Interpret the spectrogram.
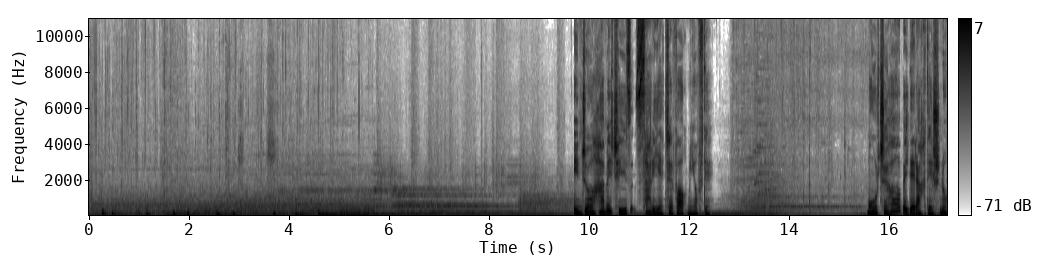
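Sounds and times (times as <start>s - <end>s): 
deep heartbeat of prey squeezed by a boa: 0.0s - 9.7s
speech: 9.7s - 12.5s, 15.6s - 17.1s.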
